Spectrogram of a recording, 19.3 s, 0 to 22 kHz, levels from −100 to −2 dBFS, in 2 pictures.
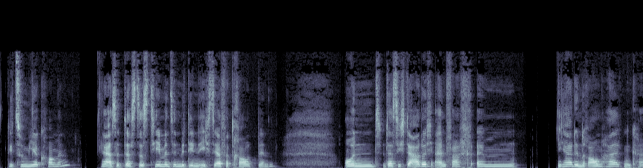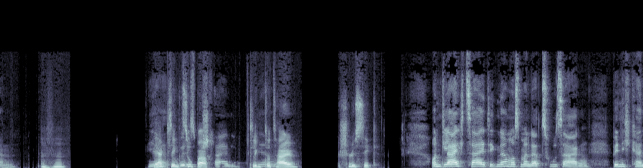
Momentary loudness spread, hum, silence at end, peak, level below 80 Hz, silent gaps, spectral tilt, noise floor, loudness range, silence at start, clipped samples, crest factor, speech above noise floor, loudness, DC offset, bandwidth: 15 LU; none; 0 s; -2 dBFS; -56 dBFS; 1.22-1.44 s, 7.89-7.95 s, 8.06-8.33 s, 10.08-10.18 s, 10.70-11.81 s, 14.17-14.69 s, 15.48-15.63 s; -3.5 dB/octave; -46 dBFS; 6 LU; 0.15 s; under 0.1%; 20 dB; 26 dB; -21 LUFS; under 0.1%; 15.5 kHz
